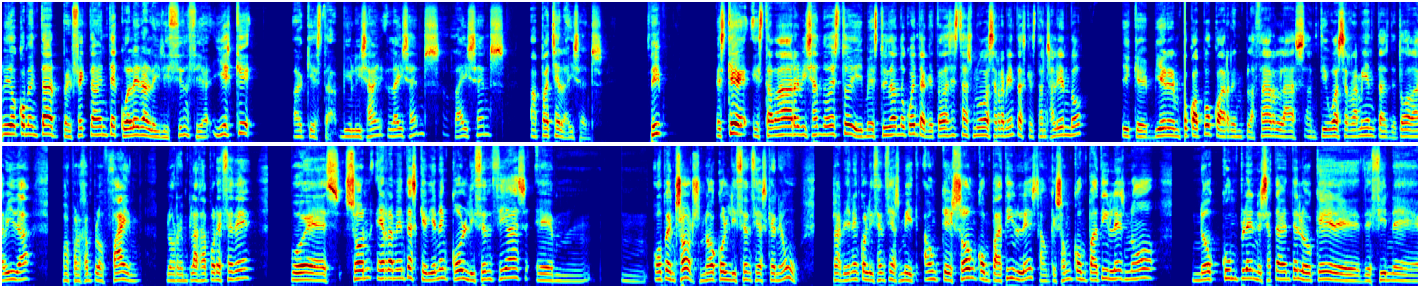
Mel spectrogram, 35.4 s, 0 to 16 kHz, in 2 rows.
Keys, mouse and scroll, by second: 3.9 click, 4.7 click, 6.3-7.7 scroll down 1, 7.7 click, 9.9 click, 10.7 click, 12.6 click, 13.4-35.4 drag.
